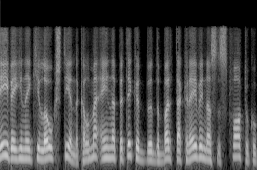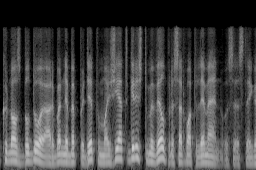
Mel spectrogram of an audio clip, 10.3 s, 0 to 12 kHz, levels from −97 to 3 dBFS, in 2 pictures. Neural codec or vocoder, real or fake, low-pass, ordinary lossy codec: codec, 16 kHz, 0.2 kbps, FocalCodec; fake; 7.2 kHz; MP3, 48 kbps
